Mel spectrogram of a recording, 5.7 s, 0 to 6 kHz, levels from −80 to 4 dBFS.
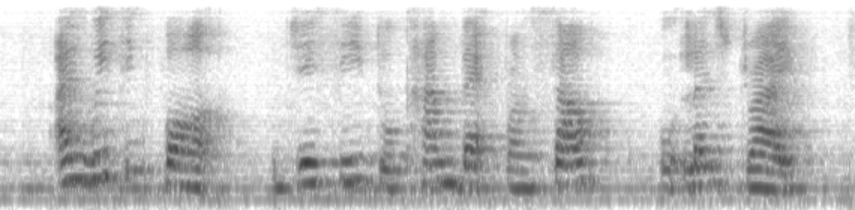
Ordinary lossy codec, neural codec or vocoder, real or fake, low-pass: Opus, 64 kbps; vocoder, 24 kHz, 100 mel bands, Vocos; fake; 5.4 kHz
